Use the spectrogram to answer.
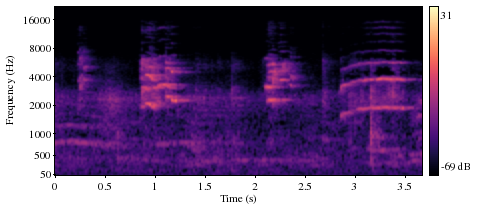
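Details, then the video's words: Spanish timbrado canary with ringing phrases and a closing sustained whistle over a faint, low, steady tone and background hiss. "chant des oiseaux timbrado espagnol"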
